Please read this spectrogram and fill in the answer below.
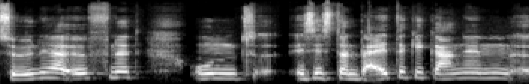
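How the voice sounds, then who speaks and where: Speaking at a very slow pace, a woman has a dark, mellow tone. Her intonation stays monotone and flat. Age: 40s. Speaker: painting-play facilitator and homeschooling mother. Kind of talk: interview.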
